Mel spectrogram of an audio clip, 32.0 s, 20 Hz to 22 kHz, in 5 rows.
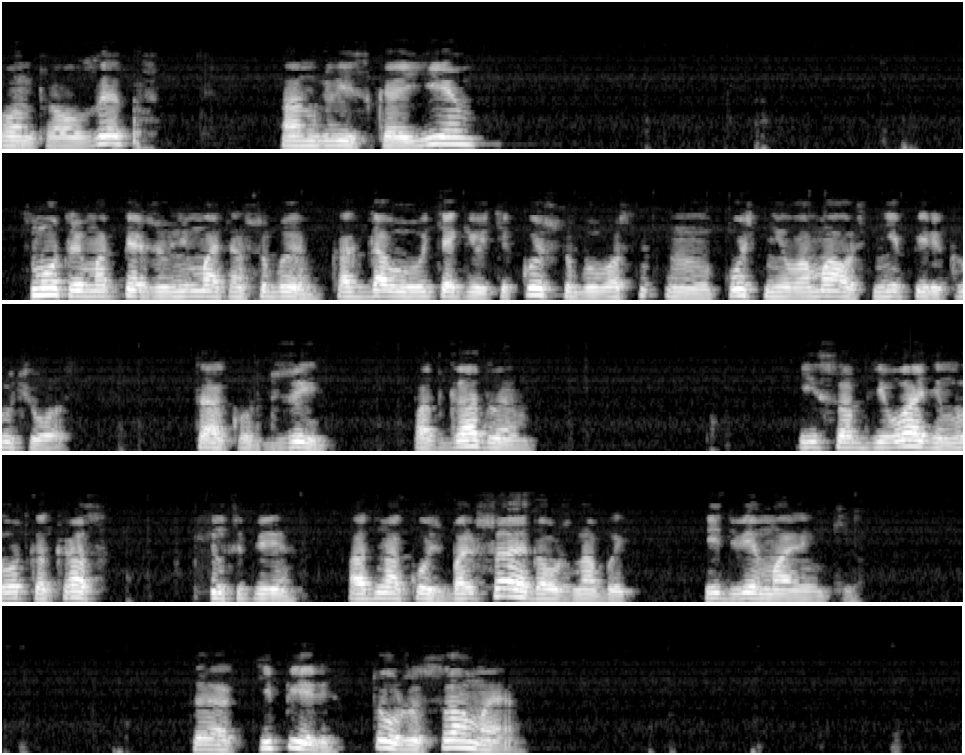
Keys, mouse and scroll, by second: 0.1 ctrl+z, 2.7 e, 4.2 click, 5.0 middle click, 7.6 click, 8.4-9.4 middle drag, 10.3 middle click, 11.0 click, 11.8 right click, 13.5 click, 14.5 g, 15.3 click, 15.9 click, 16.7-17.7 right drag, 18.4 click, 18.9 g, 20.1 click, 20.6 middle click, 21.7 click, 23.9 middle click, 26.3-27.5 middle drag, 28.3 e, 29.8 click, 30.7 middle click.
